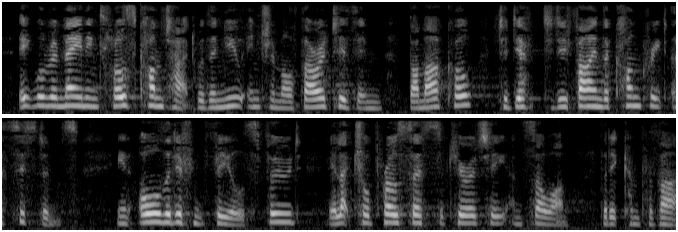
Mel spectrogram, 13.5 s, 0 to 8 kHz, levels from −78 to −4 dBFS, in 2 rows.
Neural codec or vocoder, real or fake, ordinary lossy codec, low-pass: none; real; AAC, 32 kbps; 7.2 kHz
